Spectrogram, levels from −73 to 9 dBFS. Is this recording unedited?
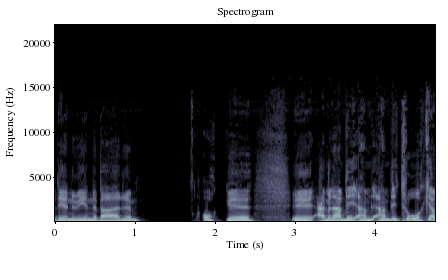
yes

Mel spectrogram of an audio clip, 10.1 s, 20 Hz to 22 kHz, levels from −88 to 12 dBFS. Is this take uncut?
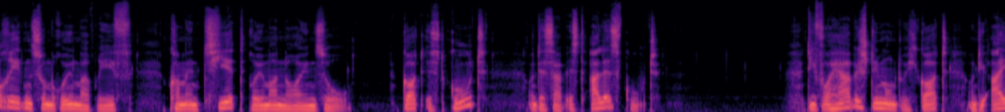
no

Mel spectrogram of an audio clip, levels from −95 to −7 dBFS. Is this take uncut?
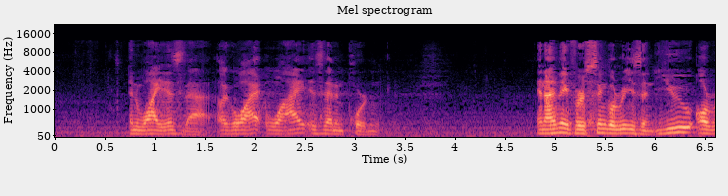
yes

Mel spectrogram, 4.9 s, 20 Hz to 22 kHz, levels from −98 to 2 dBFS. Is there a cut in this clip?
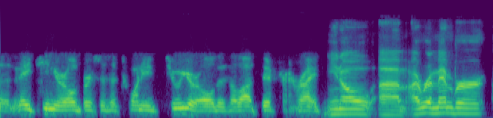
yes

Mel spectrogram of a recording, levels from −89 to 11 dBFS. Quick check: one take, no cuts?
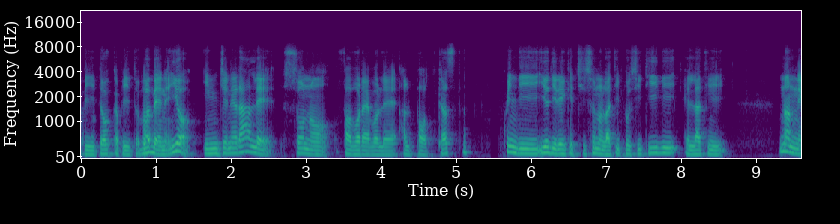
no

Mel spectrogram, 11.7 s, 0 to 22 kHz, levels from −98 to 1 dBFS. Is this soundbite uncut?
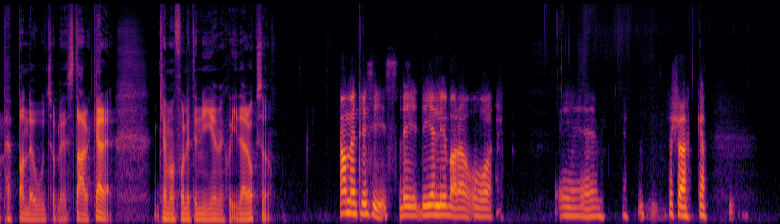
no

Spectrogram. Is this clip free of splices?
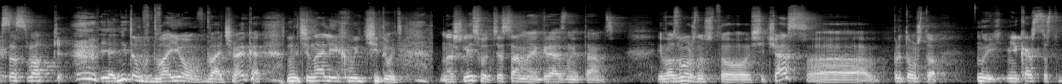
no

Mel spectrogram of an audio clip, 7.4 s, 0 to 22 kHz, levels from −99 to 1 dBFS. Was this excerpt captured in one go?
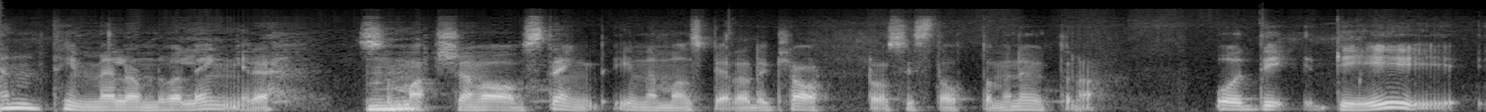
yes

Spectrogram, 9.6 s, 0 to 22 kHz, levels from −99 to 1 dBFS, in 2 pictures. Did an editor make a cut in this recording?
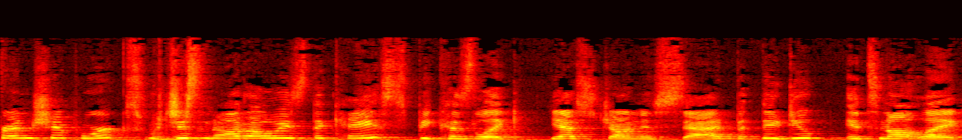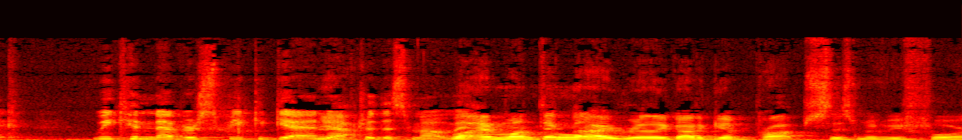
no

